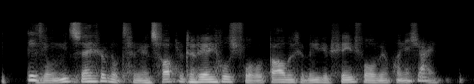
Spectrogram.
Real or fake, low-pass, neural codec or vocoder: fake; 7.2 kHz; codec, 16 kHz, 0.5 kbps, FreqCodec, larger model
